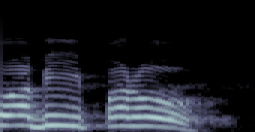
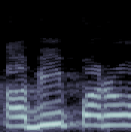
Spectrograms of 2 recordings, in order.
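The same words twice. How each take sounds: First: Slower, spelled-out order; deliberate teacher's instruction; slow command. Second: Loud, higher order to read now; commanding teacher call; firm command. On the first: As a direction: drag the command out slowly. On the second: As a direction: bark the order to read at once. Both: Shown as a demonstration. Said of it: "या पढ़ो बोल रहा".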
